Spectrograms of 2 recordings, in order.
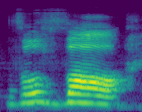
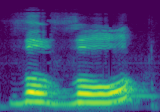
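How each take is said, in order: First: Vovó ending in an open ó. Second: Vovô ending in a closed ô, slowly. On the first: Teacher contrasting the open O in vovó. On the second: Teacher contrasting the closed O in vovô. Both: Shown as a demonstration. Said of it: "Então, muda o acento".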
